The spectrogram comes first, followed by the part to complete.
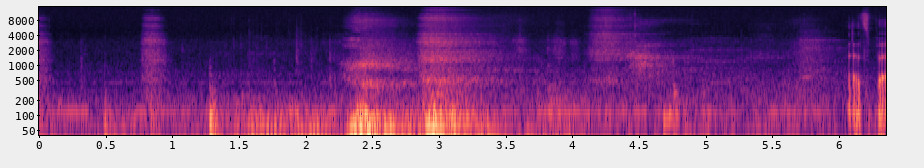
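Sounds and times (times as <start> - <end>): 
heavy breathing into a microphone: 2.2 - 6.0.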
